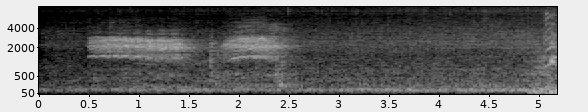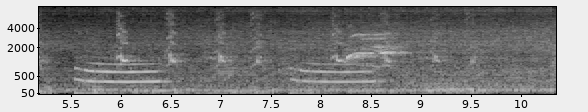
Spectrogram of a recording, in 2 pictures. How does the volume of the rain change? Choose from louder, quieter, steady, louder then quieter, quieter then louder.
louder.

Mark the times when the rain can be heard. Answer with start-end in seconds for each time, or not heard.
0.0-10.3.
